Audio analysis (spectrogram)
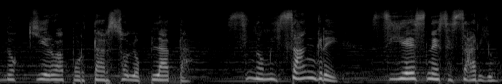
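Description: A woman's voice: on the high side, a little slow, a little mellow, soft background music, lightly acted. An actress playing a passionate, indignant young woman conspirator in a dramatic, earnest radio drama style. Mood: earnest, resolute.

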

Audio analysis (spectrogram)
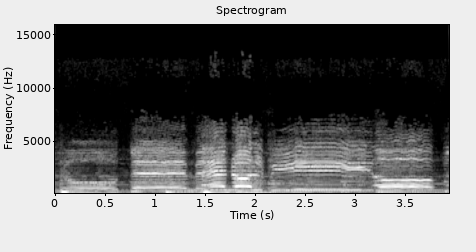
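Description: Female ranchera singer, very high voice, drawn-out phrases, loud guitar. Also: animated. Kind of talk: ranchera-style singing. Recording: dull lo-fi song recording, loud guitar. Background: guitar music.

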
